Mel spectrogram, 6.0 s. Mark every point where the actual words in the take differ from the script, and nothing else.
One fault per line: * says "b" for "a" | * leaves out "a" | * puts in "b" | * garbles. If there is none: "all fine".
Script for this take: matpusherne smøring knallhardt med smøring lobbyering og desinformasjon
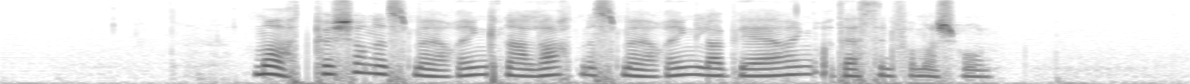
all fine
